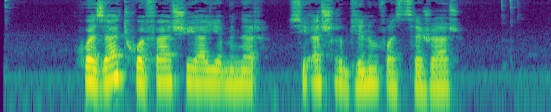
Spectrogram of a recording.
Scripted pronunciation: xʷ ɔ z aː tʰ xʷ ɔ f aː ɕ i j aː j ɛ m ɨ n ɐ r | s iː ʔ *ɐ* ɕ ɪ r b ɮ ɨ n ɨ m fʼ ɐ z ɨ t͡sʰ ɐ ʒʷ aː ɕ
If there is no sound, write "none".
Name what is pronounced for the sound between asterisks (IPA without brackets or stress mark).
ɐ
